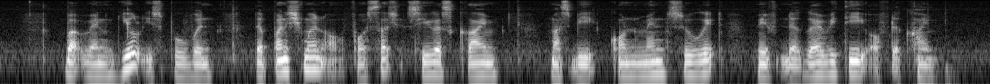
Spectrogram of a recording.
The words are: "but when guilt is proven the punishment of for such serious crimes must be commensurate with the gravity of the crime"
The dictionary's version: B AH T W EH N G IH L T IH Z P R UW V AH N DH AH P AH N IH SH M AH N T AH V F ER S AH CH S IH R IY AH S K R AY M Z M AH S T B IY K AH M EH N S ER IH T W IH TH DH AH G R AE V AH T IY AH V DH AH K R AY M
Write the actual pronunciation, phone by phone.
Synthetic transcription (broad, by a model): B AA T W EH N G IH L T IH S P R UW V AH N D AH P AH N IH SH M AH N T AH F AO S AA CH S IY R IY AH S K R AY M M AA S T B IY K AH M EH N S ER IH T W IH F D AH G R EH V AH T IY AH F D AH K R AY M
